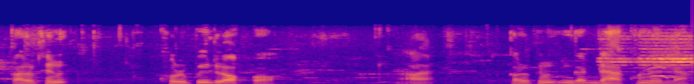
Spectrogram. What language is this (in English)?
Maithili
